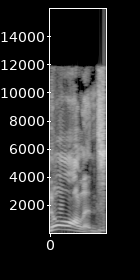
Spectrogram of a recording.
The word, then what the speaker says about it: New Orleans: New Orleans.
